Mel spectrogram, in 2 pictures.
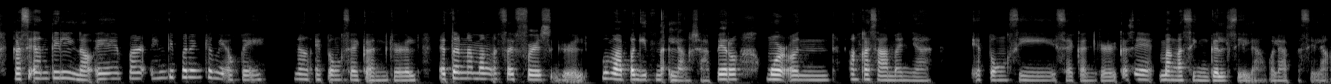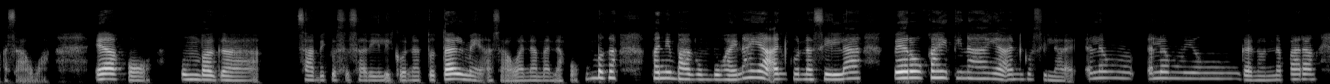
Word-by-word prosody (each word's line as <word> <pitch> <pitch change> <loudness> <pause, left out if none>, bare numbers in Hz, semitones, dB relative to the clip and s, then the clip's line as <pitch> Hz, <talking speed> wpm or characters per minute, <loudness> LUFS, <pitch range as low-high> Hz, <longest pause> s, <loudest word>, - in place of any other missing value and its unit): kasi 250 - +3
until 290 +1 -1
now 210 - +2
eh, 260 +1 -1
par 275 0 -1
hindi 295 +4 -6
pa 330 - +5
rin 325 0 0
kami 295 -6 -2
okey 215 +1 -5 0.3
ng 235 -1 -2
itong 220 -1 -3
second 200 -2 -2
girl, 195 +1 0 0.2
eto 245 +4 +6
namang 265 -3 0
sa 240 - +3
first 220 -2 +1
girl, - - -3 0.2
pumapagitna 225 -4 +4
lang 185 -2 -3
siya 180 -1 -10
pero 235 0 +7 0.3
more 230 -2 +10
on 205 -1 -2 0.2
ang 235 -1 -2
kasama 200 -4 +1
niya 180 -1 -9 0.4
itong 205 -2 -5
si 190 -2 -8
second 175 -1 -7
girl, 180 - -4
kasi 220 -1 0
mga 205 -2 +3
single 185 -1 0
sila, - - -8
wala - - -7
pa - - -41
silang - - -11
asawa. - - -12 0.5
Eh, 235 - +5
ako 195 -7 +2 0.3
kumbaga 205 -5 0 0.4
sabi 200 -2 -5
ko - - -9
sa - - -13
sarili 190 0 -7
ko 190 - -6
na, 195 0 -9
tutal 240 +3 +6
may 205 -5 -3
asawa 185 0 -7
naman 185 -1 -8
ako, - - -13
kumbaga 295 +3 +1 0.4
panibagong 255 -6 +1
buhay 225 -1 0
na, 295 - -1
hayaan 285 -6 +5
ko 240 - -3
na 235 -1 -1
sila. 240 +5 +2 0.3
Pero 300 +1 +10
kahit 310 -1 +3
hinahayaan 265 -5 -2
ko 240 - -11
sila, 195 -6 -10 0.2
alam 295 -1 -7 0.2
alam 290 +1 -2
mo 280 - -12
yung 270 0 -8 0.3
ganon 200 -3 -5
na 210 - -8
parang 240 0 -1
230 Hz, 165 wpm, -23 LUFS, 200-270 Hz, 0.5 s, more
